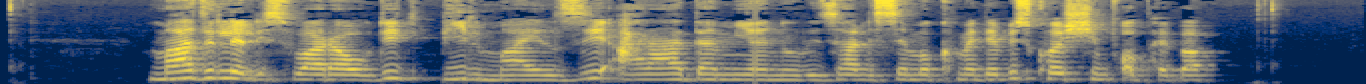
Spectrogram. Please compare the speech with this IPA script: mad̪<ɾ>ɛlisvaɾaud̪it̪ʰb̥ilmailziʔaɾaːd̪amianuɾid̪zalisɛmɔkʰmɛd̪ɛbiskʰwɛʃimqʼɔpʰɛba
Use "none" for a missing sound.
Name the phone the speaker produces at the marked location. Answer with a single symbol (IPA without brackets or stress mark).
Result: l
